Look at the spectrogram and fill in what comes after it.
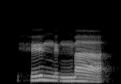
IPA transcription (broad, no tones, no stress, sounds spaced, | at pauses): h ø ŋ ø ŋ͡m a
